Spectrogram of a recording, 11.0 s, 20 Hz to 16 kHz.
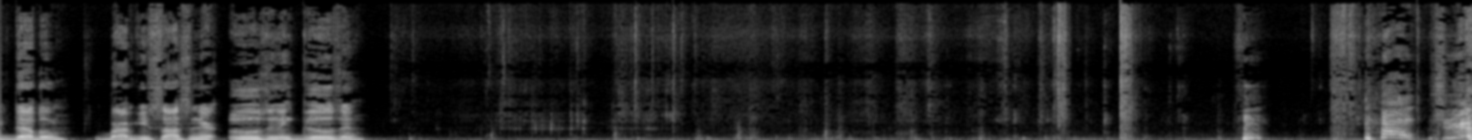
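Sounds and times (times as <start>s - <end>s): chewing crunchy food: 2.9s - 9.2s.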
